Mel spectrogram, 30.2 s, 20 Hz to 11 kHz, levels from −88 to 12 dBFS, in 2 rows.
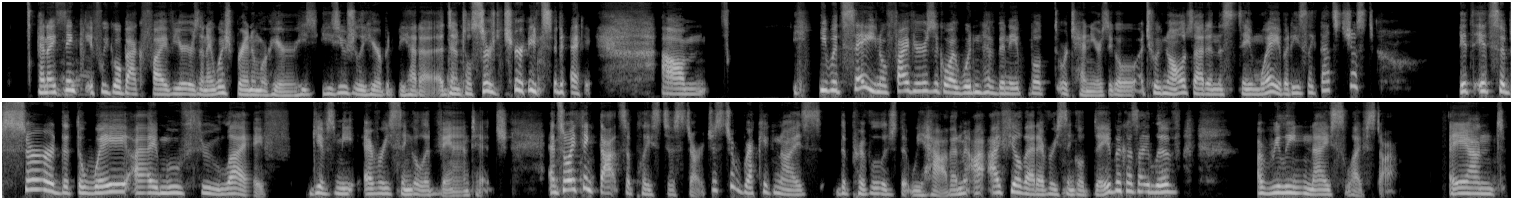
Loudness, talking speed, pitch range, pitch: -21 LUFS, 205 wpm, 170-245 Hz, 200 Hz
